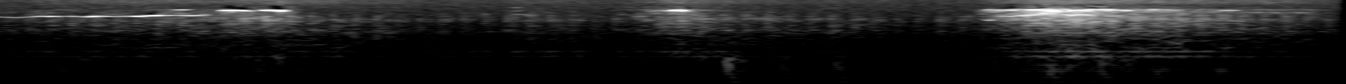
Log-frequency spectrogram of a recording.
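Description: Near silence: room tone with a few faint, brief soft noises.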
